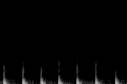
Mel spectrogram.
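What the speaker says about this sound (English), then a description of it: "this is the sound of me patting him on the head" A hand pats a plush toy on the head, seven soft, evenly spaced muffled thumps close by with no talk.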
